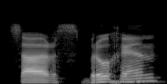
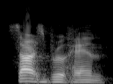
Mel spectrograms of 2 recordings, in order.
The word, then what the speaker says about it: Saarbrücken: And we're currently besieging wait, Saarbrücken. I believe that's how it's pronounced in German. You just have to pronounce it a little bit more angrier. Saarbrücken, maybe.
